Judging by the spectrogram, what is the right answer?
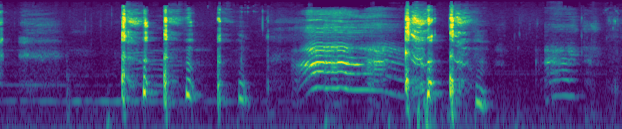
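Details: Coughing from a person with a cold while dancing goes on around them; a cough.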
